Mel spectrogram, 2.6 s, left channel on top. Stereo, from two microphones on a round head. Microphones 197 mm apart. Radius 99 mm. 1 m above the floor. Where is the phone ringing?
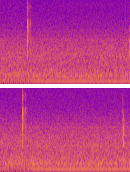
No phone ringing in this recording.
